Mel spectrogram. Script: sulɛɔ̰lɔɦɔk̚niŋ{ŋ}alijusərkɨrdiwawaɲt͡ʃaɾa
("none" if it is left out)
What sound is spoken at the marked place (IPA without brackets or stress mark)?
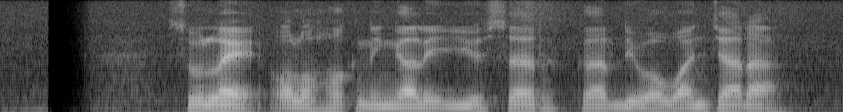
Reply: ɡ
